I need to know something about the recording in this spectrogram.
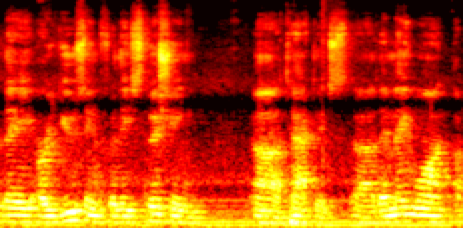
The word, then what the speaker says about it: phishing: The term phishing is spelled with a PH, but it's much like when you go fishing. You're just throwing something out there and hoping that someone bites.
